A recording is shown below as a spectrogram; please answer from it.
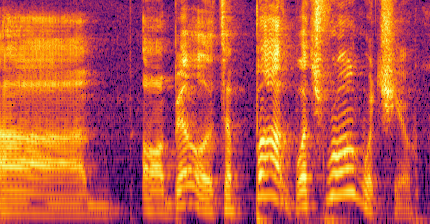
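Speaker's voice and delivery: mocking, put-on, sarcastic, cutting tone. Speaker acts out someone answering Bill bluntly, as a mock-sarcastic retort. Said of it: "I'm not going to be sarcastic like that".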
